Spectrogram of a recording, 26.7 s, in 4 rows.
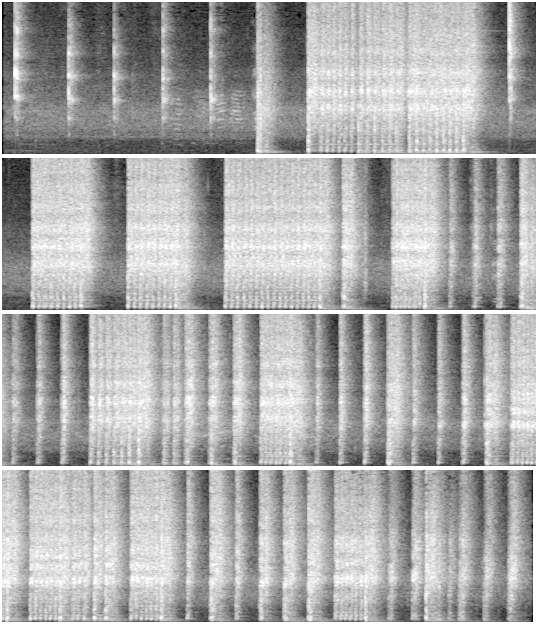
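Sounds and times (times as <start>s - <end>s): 
drums: 0.0s - 26.6s.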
